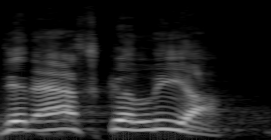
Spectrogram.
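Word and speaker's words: didaskalia (διδασκαλία): This word doctrine comes from the Greek word didaskalia. Didaskalia. It's spelled D-I-D-A-S-K-A-L-I-A, didaskalia.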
